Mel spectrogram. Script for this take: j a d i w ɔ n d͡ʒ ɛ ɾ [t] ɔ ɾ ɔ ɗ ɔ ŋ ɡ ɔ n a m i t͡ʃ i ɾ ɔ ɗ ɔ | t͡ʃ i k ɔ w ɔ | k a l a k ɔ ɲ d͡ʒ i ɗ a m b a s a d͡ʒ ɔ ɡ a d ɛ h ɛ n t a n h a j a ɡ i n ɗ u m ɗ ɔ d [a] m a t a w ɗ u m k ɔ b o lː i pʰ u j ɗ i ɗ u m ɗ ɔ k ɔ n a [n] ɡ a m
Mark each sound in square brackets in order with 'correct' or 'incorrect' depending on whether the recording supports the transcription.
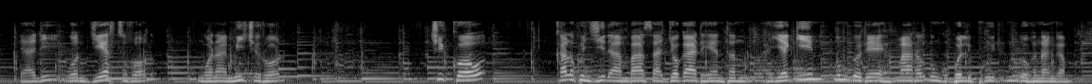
correct, incorrect, incorrect

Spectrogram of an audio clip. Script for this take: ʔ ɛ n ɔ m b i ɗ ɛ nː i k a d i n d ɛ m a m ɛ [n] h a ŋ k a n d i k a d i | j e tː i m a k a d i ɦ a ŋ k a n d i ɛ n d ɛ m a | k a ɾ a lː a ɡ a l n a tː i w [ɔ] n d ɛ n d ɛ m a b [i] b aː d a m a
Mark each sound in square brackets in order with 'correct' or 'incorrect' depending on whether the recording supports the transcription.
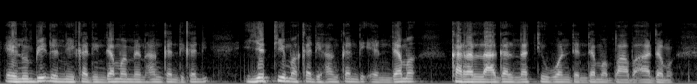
correct, correct, incorrect

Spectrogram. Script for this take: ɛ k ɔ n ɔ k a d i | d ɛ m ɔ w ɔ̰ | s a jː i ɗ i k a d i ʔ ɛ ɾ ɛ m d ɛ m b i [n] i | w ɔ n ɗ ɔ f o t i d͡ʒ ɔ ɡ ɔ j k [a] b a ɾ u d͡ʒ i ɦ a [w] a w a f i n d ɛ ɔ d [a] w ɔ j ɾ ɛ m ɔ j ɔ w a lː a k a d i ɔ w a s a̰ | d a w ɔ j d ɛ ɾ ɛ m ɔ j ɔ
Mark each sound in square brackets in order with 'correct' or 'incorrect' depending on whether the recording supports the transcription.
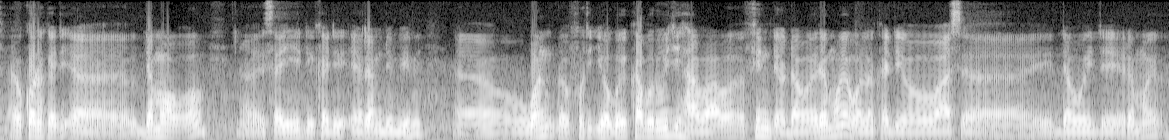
incorrect, correct, correct, correct

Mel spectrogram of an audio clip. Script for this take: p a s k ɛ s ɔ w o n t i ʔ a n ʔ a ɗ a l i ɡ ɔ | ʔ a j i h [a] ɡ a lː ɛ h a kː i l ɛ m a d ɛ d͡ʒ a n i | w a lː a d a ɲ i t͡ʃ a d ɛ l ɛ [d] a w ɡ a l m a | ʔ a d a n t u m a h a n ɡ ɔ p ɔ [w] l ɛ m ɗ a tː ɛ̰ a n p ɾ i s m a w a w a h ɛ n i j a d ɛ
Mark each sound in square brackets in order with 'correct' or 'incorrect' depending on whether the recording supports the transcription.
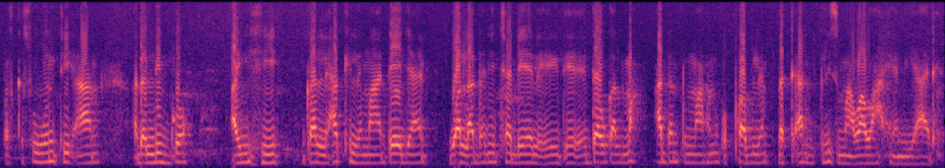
incorrect, correct, incorrect

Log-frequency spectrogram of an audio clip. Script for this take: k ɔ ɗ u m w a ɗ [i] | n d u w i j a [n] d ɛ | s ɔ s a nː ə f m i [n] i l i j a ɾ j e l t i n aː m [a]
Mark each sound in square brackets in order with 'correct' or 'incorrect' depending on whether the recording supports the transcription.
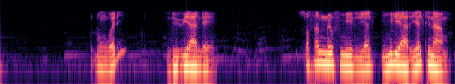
correct, correct, incorrect, correct

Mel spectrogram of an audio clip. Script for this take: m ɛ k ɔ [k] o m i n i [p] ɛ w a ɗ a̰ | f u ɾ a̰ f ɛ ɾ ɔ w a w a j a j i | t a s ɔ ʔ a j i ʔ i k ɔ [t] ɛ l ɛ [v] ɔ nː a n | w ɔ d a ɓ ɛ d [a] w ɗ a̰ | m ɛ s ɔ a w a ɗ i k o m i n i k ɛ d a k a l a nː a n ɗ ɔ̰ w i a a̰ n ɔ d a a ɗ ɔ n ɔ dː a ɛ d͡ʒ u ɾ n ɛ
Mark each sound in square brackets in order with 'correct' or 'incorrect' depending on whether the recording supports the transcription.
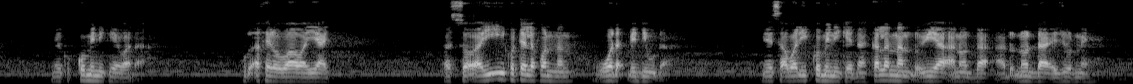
correct, incorrect, correct, incorrect, incorrect

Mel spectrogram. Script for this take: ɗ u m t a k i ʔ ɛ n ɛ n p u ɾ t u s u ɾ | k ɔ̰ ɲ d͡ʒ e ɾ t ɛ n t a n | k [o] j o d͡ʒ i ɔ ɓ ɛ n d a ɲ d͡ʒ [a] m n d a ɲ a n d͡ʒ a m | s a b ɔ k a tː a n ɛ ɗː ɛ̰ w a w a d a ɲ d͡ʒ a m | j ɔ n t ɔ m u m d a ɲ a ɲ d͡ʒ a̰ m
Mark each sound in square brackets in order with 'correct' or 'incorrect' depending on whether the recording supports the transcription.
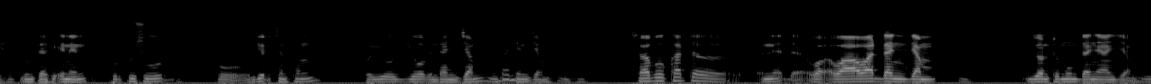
incorrect, correct

